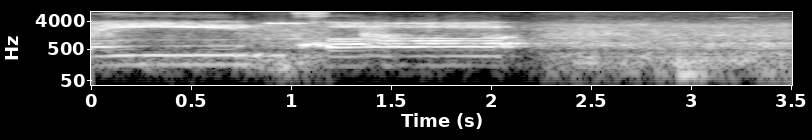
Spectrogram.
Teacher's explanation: غین اور خا کا مخرج حلق کے اوپر والے حصے سے ادا ہوتے ہیں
